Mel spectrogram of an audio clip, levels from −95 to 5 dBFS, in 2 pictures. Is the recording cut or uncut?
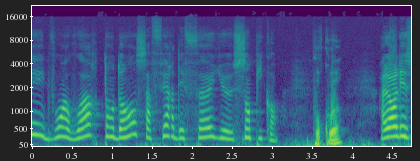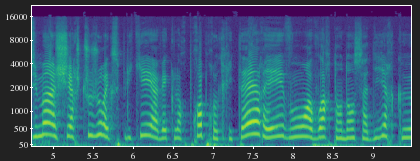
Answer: uncut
